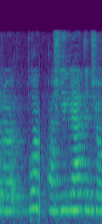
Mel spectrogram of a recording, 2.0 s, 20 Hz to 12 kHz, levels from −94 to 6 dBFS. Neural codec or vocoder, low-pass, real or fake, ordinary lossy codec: none; 7.2 kHz; real; AAC, 64 kbps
